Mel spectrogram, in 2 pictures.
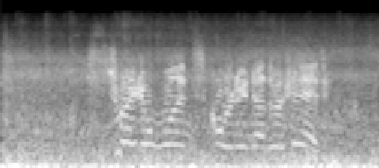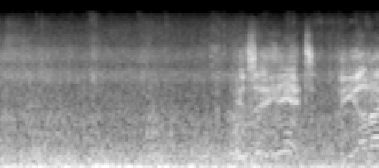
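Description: A jet plane explodes and burns with a loud rumble.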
